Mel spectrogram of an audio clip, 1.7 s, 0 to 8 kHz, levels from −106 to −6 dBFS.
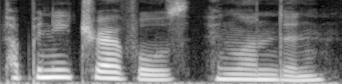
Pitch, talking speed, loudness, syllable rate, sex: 190 Hz, 140 wpm, -17 LUFS, 5.2 syllables/s, female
